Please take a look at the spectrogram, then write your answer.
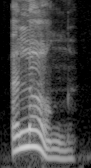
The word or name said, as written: along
